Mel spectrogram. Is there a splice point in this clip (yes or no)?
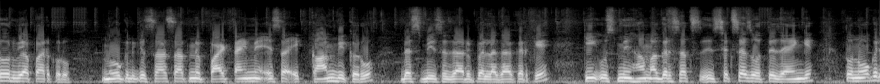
no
